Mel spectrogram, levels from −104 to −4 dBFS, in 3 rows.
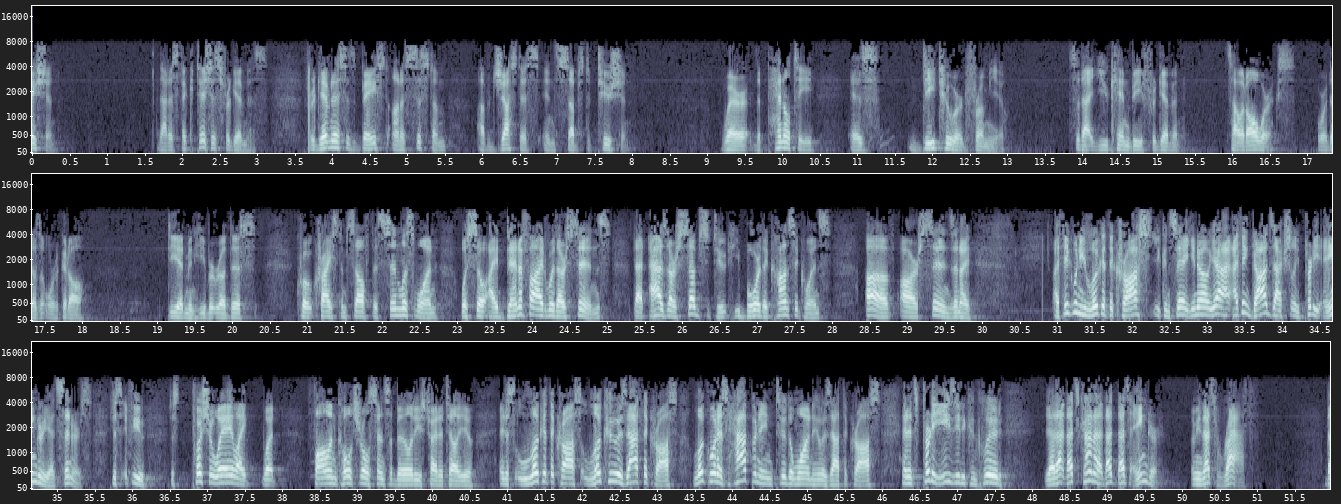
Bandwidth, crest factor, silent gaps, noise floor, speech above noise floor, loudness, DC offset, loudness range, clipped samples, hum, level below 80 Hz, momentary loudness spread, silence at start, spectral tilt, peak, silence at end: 8.4 kHz; 20 dB; none; -62 dBFS; 42 dB; -19 LUFS; under 0.1%; 9 LU; under 0.1%; none; -58 dBFS; 14 LU; 0 s; -4 dB/octave; 0 dBFS; 0 s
